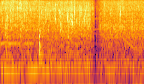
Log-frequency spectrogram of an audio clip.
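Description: Spices including nutmeg fry together in a pan for a minced-meat and split black lentil dish, keeping up a loud, dense, continuous sizzle with a brief dip partway through and a few stirring clicks, no voices.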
